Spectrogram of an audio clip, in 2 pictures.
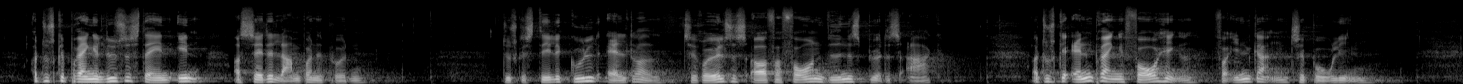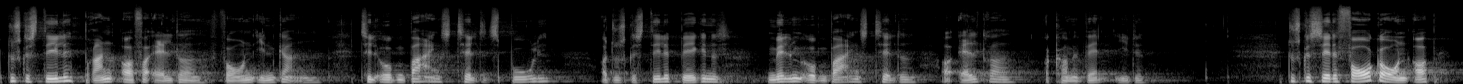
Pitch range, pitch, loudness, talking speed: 100-135 Hz, 110 Hz, -23 LUFS, 115 wpm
